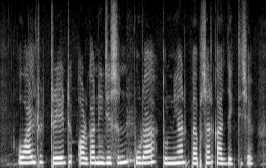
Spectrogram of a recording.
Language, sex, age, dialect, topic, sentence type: Bengali, female, 25-30, Western, banking, statement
